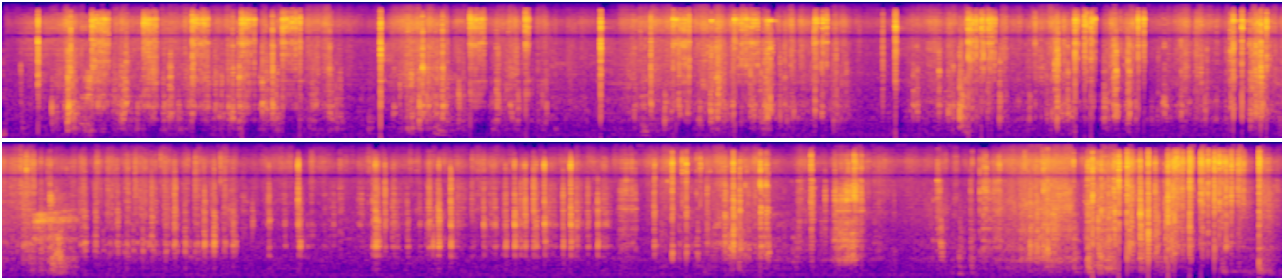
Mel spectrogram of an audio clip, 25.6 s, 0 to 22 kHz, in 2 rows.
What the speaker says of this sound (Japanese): 上の1本、2本、下の1本、2本を外さなきゃいけないみたいです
